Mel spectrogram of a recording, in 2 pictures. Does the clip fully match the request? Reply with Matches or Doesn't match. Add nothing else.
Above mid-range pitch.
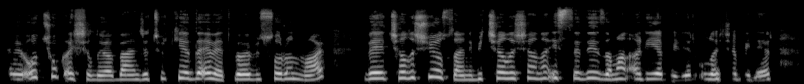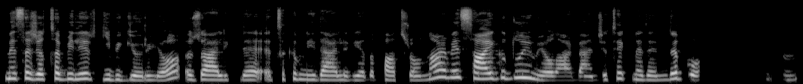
Matches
